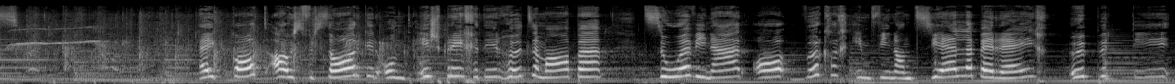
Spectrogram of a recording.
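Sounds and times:
audience applause: 0:00.0 - 0:04.9
speech: 0:02.0 - 0:11.5.

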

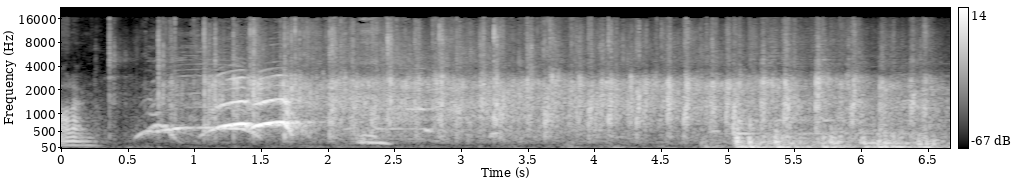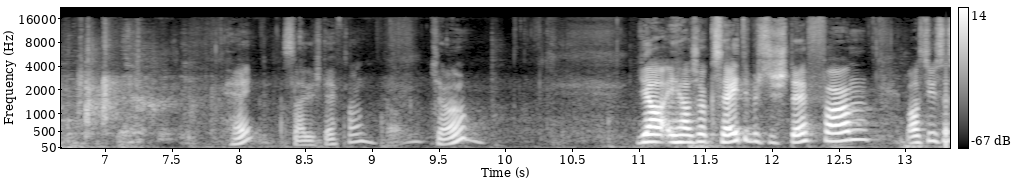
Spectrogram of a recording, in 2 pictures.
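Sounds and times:
applause: 0:00.4 - 0:07.9
speech: 0:08.0 - 0:10.0, 0:11.0 - 0:13.3.

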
